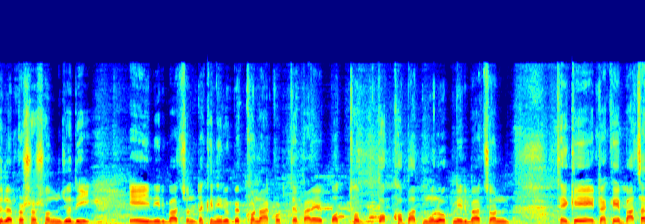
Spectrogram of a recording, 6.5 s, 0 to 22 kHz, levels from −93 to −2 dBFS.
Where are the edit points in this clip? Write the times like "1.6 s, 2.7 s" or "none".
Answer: none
